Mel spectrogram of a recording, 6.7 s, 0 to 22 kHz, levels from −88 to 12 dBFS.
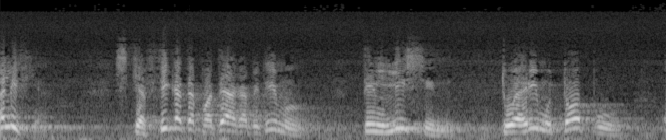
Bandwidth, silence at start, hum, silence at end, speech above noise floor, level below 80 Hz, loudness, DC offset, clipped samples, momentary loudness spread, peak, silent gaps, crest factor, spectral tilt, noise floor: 16 kHz; 0 s; none; 0 s; 22 dB; -42 dBFS; -15 LUFS; under 0.1%; under 0.1%; 22 LU; 0 dBFS; none; 16 dB; -7 dB/octave; -36 dBFS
